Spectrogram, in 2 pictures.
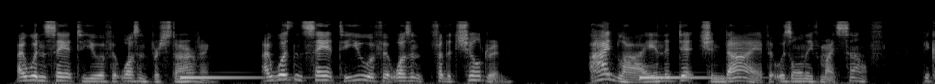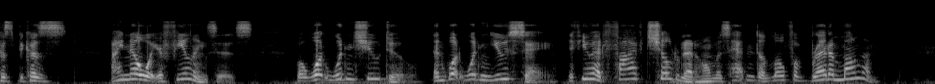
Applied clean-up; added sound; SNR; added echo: none; Tabla; 3 dB; none.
